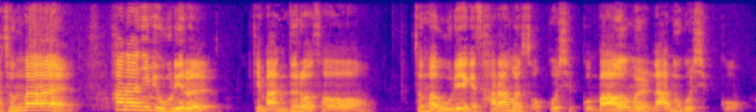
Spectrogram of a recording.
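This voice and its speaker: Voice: mid-range voice, fairly bright tone. A speaker at a Bible seminar telling a childhood story in a Bible talk, using vivid sound words and addressing listeners directly.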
